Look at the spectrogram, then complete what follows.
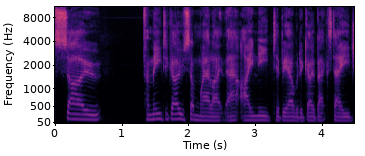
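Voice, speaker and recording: A man with an English accent speaks in a fairly low pitch and ordinary pitch variation on a very clean recording with a silent background. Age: 30s. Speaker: gaming content creator. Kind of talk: interview.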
